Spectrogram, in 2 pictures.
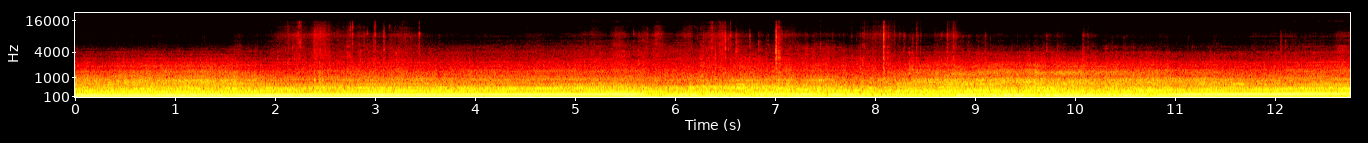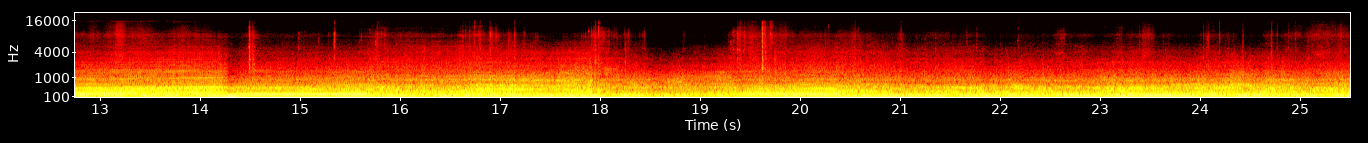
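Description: A car engine roars loudly from inside the cabin, rising and falling in pitch as the driver shifts gears.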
